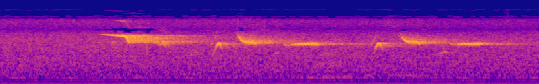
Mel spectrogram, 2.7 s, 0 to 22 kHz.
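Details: Male Narcissus Flycatcher singing unseen on 18 May 2015 at Akagi Nature Park, singing abundantly; clear high whistled phrases, each a slurred note dropping into a steady whistle, given three to four times in quick succession over soft hiss.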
